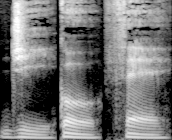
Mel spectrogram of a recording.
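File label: "jikothe", concatenated syllables; Affixing experiment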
